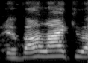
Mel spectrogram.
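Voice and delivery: ordinary delivery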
